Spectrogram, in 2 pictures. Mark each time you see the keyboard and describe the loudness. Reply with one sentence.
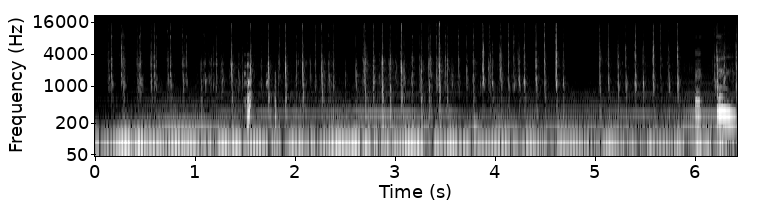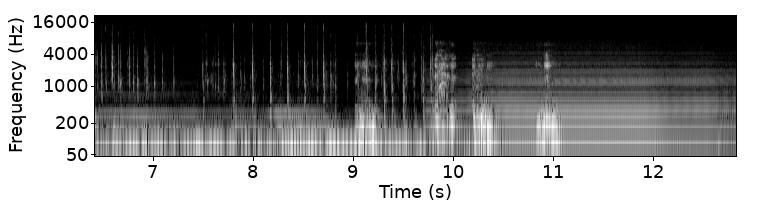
You can hear the keyboard from 0.1 to 9.8 s, at a steady volume.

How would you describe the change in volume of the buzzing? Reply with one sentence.
The volume of the buzzing goes up.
